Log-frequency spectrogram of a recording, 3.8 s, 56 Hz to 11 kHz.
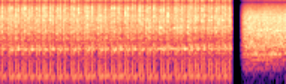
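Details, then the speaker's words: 2019 Polaris XP Turbo, about 5,500 miles, after engine rebuild for failed crank bearing: fast, lumpy, shaky idle with uneven pulses and clatter, rough running with heavy vibration. "It seemed to be running all right. It had a little rough idle. It was kind of a lot of vibration going on."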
